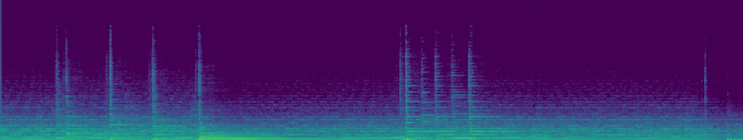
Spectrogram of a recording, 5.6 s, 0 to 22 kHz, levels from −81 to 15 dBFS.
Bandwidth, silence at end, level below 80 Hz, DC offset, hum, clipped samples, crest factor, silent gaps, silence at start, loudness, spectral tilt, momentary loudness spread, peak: 13 kHz; 0 s; -34 dBFS; under 0.1%; none; under 0.1%; 16 dB; none; 0 s; -20 LUFS; -7 dB/octave; 10 LU; -2 dBFS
